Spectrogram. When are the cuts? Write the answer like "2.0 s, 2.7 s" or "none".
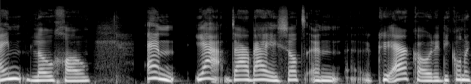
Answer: none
